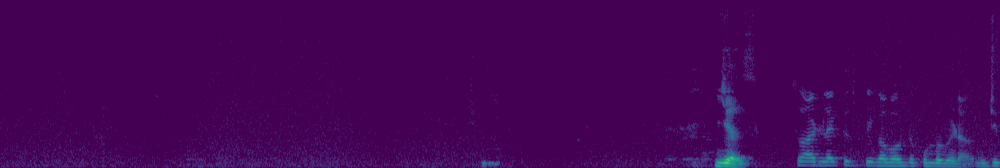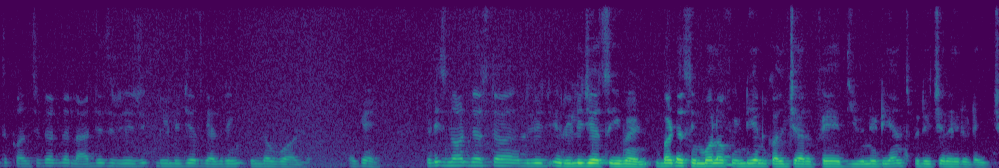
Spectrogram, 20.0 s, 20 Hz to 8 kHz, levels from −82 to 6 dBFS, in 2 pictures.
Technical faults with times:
7.18-8.07 automatic gain falling
8.02-11.96 automatic gain rising
14.46-19.77 automatic gain falling

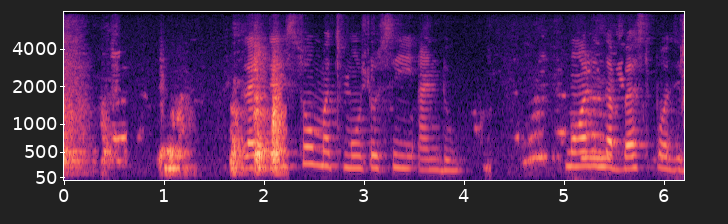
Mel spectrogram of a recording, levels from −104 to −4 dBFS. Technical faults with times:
2.24-2.31 speech suppressed in double talk
2.80-2.87 echo leak
2.98-3.09 speech suppressed in double talk
4.11-4.28 speech suppressed in double talk
5.49-5.62 echo leak
5.70-6.21 speech suppressed in double talk

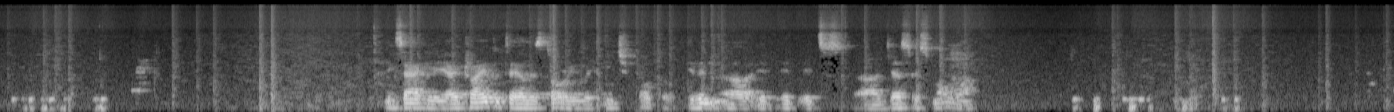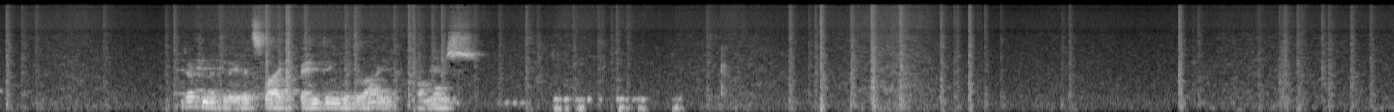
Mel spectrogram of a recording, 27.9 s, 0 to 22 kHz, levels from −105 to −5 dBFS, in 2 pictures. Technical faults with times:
0.00-27.89 noise suppressor artifacts
0.11-0.96 speech cut by the noise suppressor
3.74-3.86 speech cut by the noise suppressor
6.39-6.91 speech cut by the noise suppressor
7.55-9.77 speech cut by the noise suppressor
10.72-12.35 speech cut by the noise suppressor
18.92-20.35 speech cut by the noise suppressor

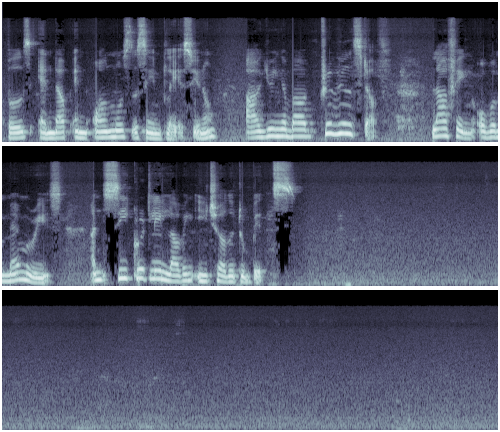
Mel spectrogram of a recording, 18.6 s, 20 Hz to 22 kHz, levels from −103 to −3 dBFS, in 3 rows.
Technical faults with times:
0.00-18.61 gain pumping

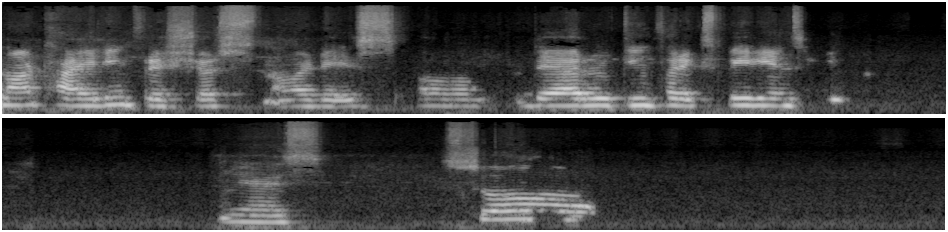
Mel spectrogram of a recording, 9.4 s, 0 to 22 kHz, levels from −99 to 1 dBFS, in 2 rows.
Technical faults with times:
2.21-2.53 short stall from a late packet
4.54-4.72 call audio freeze

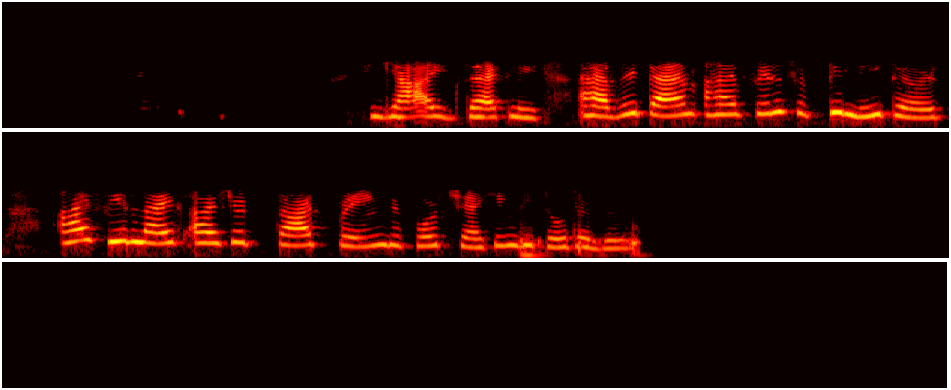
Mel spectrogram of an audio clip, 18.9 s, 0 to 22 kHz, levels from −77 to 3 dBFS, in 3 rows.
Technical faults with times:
0.00-18.93 G.729 codec

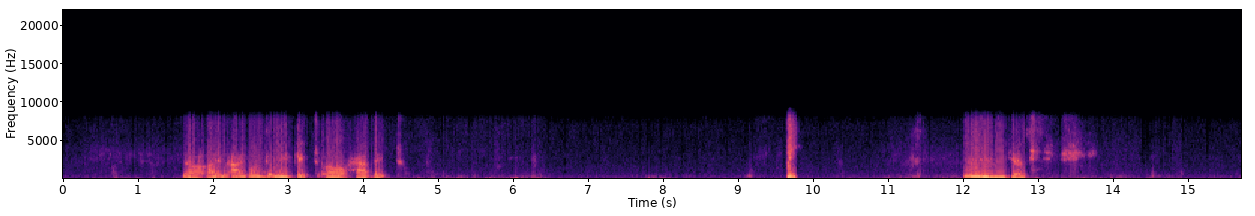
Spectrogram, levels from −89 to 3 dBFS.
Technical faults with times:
0.00-15.71 block size mismatch (truncated)
0.00-15.71 Opus voice compression

